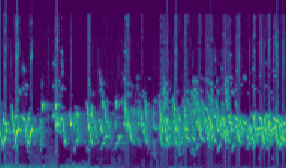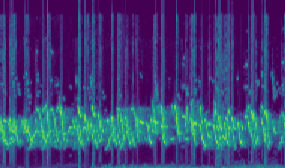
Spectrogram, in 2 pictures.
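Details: Saffron finch making noise with a steady run of high, fast chirps and buzzy twitters, almost without pause, over faint low background noise.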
